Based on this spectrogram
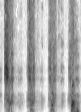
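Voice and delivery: high, soft chanted "ha, ha" breaths; goddess's high chant. Retold or imitated. Goddess showing a clearing dance, chanting high, soft ha sounds. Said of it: "She goes".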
